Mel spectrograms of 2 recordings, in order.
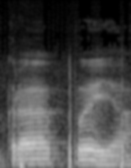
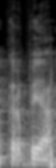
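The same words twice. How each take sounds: First: कृपया in three slow, separate syllables; very slow sounding-out. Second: Said in the usual way. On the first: Shown as a demonstration. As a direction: break कृपया into kri, pa, ya. Teacher sounds out the spelling. (कृपया को धीरे-धीरे तोड़कर)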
